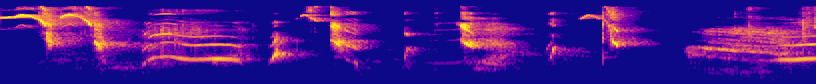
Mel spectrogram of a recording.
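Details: Young monkey Mila crying as her mother Malika leaves to find food and her brother Marto refuses to help. Shrill squeals and squawks sit between thin, sliding wails that rise and fall.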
